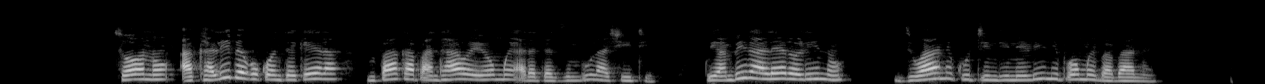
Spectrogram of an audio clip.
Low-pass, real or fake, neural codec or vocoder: 7.2 kHz; real; none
